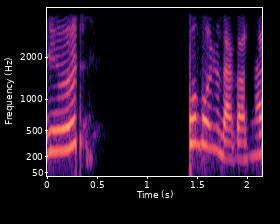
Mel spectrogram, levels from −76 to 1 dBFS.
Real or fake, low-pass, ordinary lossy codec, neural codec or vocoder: fake; 3.6 kHz; none; vocoder, 22.05 kHz, 80 mel bands, WaveNeXt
